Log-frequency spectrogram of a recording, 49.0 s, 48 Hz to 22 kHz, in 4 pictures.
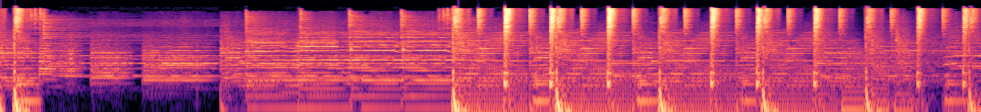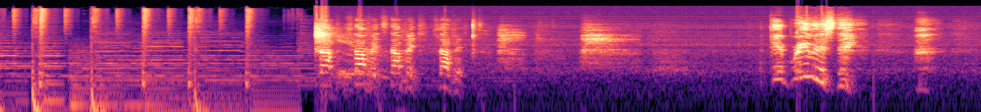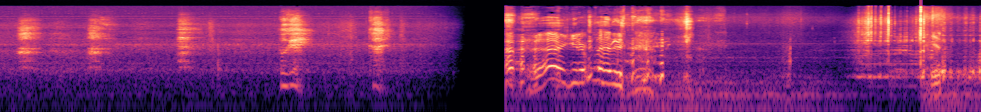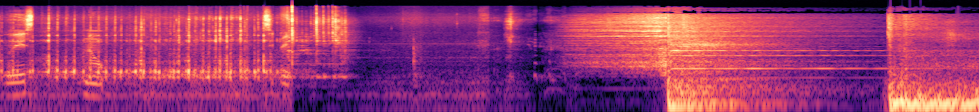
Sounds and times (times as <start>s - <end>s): Speech: 16.2s - 18.2s, 21.8s - 23.1s, 30.9s - 32.5s.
